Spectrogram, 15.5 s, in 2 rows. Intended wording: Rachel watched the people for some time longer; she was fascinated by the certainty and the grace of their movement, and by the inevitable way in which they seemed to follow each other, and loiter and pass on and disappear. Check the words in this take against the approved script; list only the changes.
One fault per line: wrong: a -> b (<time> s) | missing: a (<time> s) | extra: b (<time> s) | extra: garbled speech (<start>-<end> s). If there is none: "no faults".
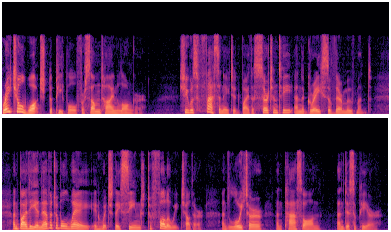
no faults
